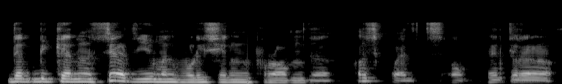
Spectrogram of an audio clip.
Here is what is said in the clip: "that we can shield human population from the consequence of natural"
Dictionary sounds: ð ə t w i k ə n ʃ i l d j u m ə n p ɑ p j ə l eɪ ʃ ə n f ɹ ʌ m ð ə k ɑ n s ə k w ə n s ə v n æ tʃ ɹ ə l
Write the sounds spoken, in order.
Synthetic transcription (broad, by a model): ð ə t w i k ə n s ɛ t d j u m ə n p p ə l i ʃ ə n f ɹ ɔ m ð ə k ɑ n s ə k w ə n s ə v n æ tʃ ɹ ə l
